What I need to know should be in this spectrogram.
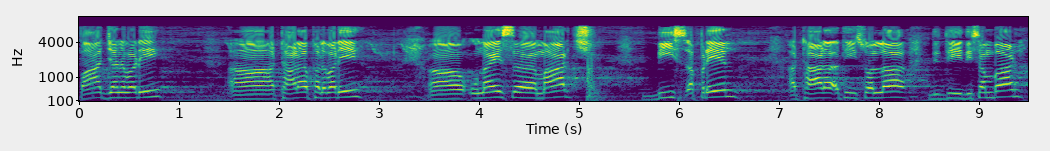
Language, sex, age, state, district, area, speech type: Maithili, male, 18-30, Bihar, Purnia, rural, spontaneous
